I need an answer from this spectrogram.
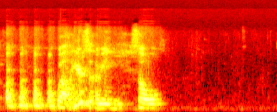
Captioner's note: laughter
